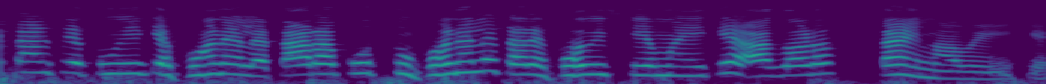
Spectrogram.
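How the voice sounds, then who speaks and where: A woman's voice at an extremely high pitch. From Saurashtra, Gujarat (Bagasara area). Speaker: village social media creator. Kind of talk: casual interview chat.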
